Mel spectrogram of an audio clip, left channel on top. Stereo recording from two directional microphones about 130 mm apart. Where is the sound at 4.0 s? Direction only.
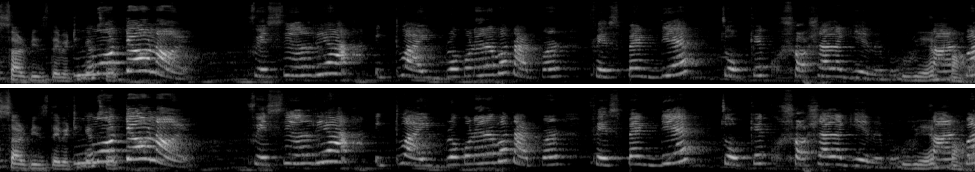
30° right (ahead or behind).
